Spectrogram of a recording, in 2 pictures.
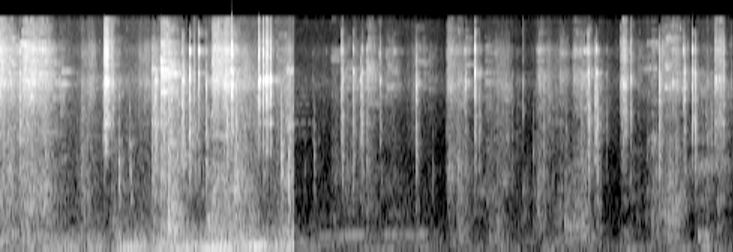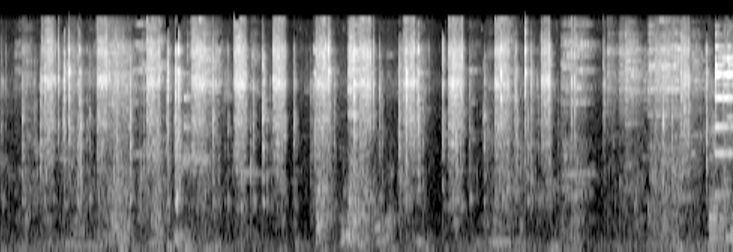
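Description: Hand ratchet wrench clicking in quick, uneven strokes as a bolt is turned during suspension and steering work. It comes after a louder mechanical noise that stops suddenly about four seconds in.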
